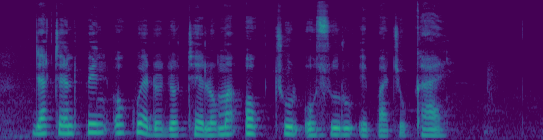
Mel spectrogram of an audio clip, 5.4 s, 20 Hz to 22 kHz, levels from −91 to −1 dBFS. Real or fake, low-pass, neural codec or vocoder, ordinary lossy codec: real; none; none; none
